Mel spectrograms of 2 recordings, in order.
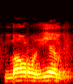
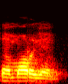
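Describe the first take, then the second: First: The meem is light and thin. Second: The meem is heavy and emphatic. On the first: The speaker calls it right. "ما مريم" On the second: The speaker calls it wrong. "هناك من يفخم الميم ... وليس مريم"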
